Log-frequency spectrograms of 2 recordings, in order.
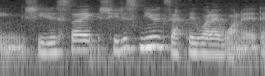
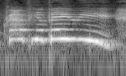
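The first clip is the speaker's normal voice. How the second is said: urgent call; 11 dB louder than usual. Retold or imitated. Retelling midwife's urgent instruction.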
